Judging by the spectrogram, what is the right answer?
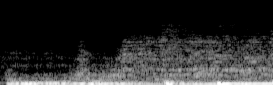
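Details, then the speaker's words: Cassette playing in a player with good idlers, cassette pad just replaced: dull, bass-heavy music wavering and sagging in pitch, stalling; pinch roller and capstan lack grip, likely oily layer on cassette. "See, has a lot of trouble with stalling out, and just sounds all warbly and whatever."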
